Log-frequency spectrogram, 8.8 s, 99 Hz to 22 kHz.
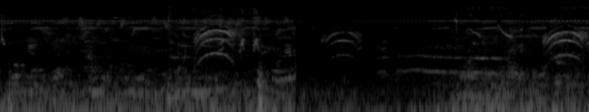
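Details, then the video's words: Brown chestnut-bellied seed finches, known locally as towa towa, in a head-to-head singing competition in Guyana, 2021: clear arched whistled notes with ringing overtones, given singly every couple of seconds over steady background hiss and faint voices. "BROWN vs BROWN TOWA TOWA"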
